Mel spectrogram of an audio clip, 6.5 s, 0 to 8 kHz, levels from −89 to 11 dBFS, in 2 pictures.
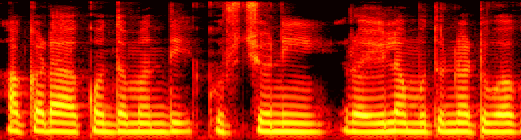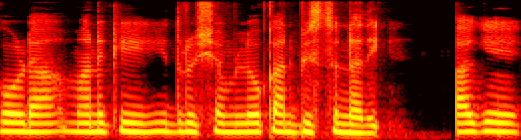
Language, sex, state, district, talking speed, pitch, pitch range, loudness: Telugu, female, Andhra Pradesh, Krishna, 90 wpm, 185 Hz, 180-190 Hz, -14 LUFS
